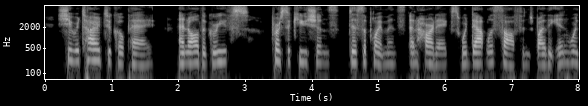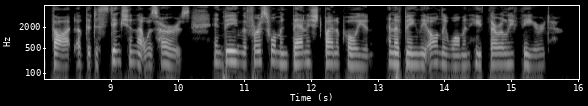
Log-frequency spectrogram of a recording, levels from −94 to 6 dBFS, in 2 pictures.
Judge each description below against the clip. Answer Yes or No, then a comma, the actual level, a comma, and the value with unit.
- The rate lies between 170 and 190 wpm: No, average, 155 wpm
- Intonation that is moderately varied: No, narrow, 2.3 semitones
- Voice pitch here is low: No, medium, 185 Hz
